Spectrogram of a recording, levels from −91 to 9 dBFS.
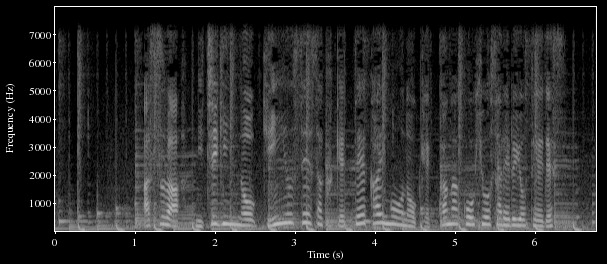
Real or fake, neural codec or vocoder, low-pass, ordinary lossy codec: real; none; 7.2 kHz; none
